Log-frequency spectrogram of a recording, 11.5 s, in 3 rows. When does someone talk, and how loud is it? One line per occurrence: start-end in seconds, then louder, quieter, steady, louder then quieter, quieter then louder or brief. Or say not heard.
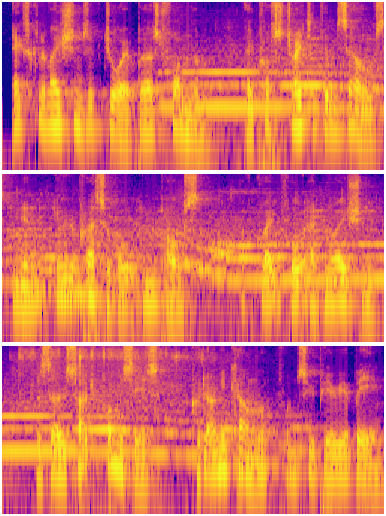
0.1-11.4 steady.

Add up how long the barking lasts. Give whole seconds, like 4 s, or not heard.
9 s.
